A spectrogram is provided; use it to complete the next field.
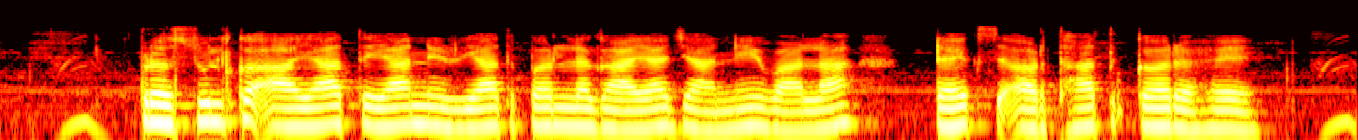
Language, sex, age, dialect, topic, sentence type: Hindi, male, 18-24, Kanauji Braj Bhasha, banking, statement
